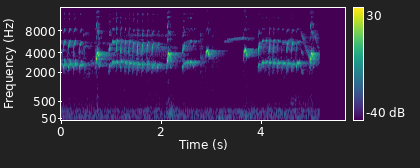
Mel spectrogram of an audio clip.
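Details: Caged white-rumped shama singing to provoke other shamas: rapid rattling trills at high pitch broken by sharp upward notes about every second, with a short clean whistle near the middle.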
